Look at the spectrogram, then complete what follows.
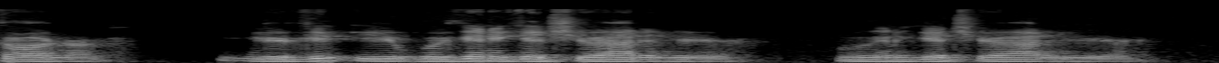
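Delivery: ordinary talk, nothing marked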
